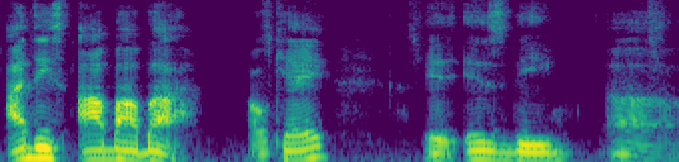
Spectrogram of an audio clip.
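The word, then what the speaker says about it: Addis Ababa: capital he can't he he didn't even know how to say the capital the name the the the he was Adis Baba something it's Adis Ababa okay it is the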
